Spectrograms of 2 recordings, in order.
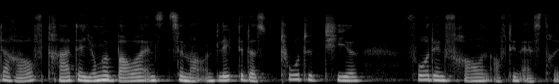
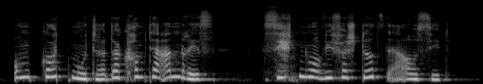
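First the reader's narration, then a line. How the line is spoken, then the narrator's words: Called out. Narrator (German): rief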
